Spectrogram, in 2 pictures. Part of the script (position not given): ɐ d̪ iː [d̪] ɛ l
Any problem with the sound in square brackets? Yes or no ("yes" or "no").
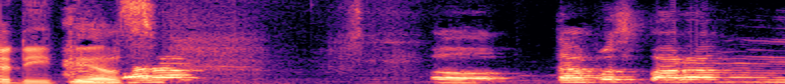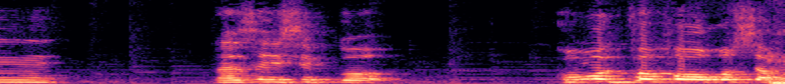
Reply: yes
